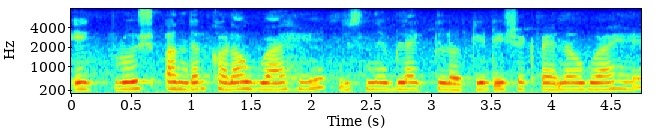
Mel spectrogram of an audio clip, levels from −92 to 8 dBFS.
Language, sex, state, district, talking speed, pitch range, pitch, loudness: Hindi, female, Uttar Pradesh, Jalaun, 175 wpm, 225-240 Hz, 230 Hz, -16 LUFS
